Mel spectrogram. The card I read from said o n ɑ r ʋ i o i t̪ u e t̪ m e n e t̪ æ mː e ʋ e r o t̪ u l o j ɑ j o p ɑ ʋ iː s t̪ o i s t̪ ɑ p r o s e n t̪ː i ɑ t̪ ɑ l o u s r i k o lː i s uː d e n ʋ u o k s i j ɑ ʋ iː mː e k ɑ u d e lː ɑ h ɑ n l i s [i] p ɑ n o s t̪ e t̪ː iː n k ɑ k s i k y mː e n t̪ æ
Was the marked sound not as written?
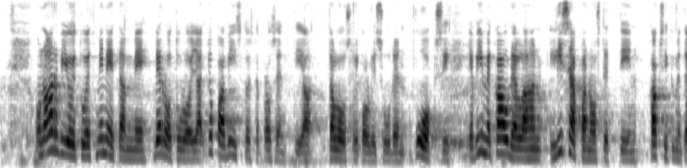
yes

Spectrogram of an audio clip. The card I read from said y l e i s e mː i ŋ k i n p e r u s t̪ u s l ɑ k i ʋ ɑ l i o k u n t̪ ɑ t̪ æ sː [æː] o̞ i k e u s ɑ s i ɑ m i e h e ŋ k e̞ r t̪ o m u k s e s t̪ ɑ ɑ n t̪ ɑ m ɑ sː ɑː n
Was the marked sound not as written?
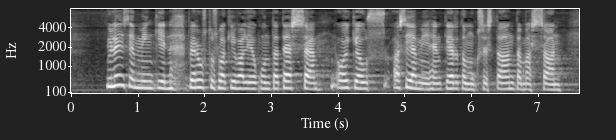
yes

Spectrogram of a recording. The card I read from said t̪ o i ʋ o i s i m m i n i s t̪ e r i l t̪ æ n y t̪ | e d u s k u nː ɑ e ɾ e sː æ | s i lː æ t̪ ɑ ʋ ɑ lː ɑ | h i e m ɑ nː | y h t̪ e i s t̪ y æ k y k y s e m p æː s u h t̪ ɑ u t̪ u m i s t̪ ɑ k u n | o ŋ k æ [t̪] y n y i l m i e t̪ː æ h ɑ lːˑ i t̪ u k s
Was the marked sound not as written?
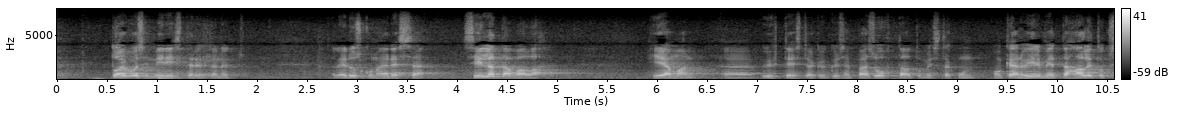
yes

